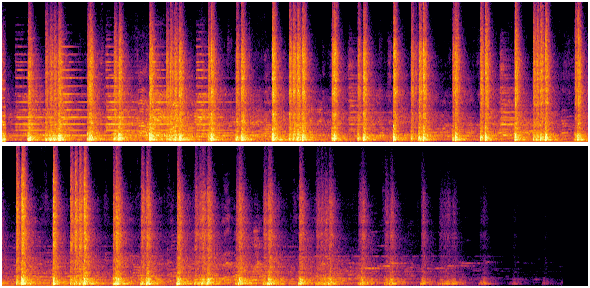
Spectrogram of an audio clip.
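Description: Marching band's drums beating a steady march rhythm, about two strokes a second, with brass faintly held underneath. The music fades out over the last several seconds.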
